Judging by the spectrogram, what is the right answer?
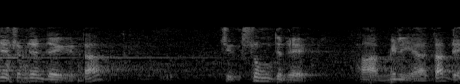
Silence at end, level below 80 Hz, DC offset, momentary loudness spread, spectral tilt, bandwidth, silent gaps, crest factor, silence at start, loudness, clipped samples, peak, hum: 0 s; -82 dBFS; under 0.1%; 19 LU; -3.5 dB/octave; 9.4 kHz; none; 20 dB; 0 s; -36 LUFS; under 0.1%; -18 dBFS; none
